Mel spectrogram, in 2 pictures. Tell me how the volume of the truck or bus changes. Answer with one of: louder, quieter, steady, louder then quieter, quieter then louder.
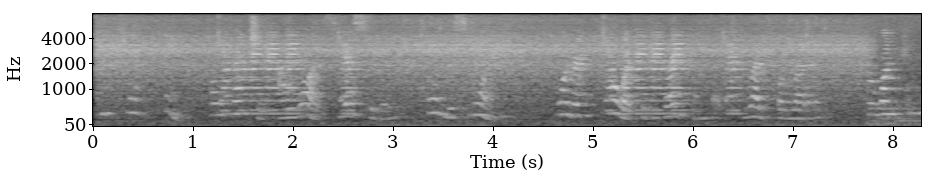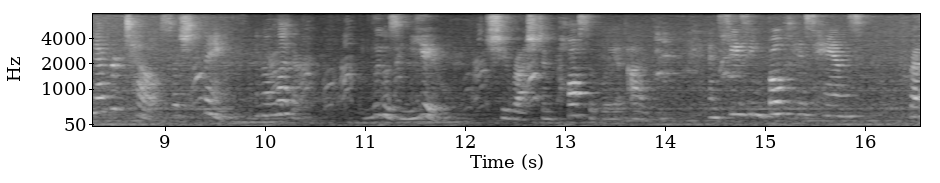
quieter.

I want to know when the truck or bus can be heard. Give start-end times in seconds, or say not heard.
0.0-16.5.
